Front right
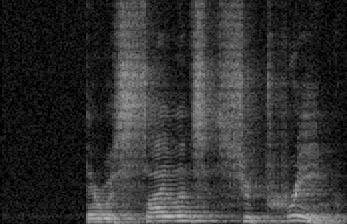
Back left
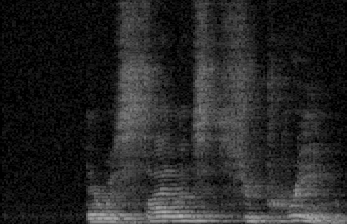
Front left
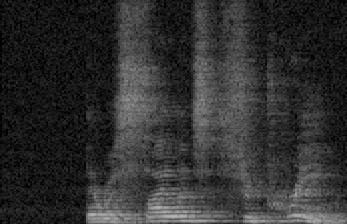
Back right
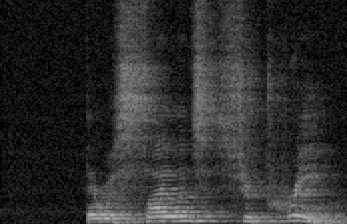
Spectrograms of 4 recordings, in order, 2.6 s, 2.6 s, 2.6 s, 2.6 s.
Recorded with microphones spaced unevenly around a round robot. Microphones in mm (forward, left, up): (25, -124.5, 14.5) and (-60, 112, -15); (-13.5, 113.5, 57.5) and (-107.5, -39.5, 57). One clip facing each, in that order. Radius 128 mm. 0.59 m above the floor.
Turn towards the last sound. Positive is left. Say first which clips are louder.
# front right 3 dB, even
turn(degrees=-45)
